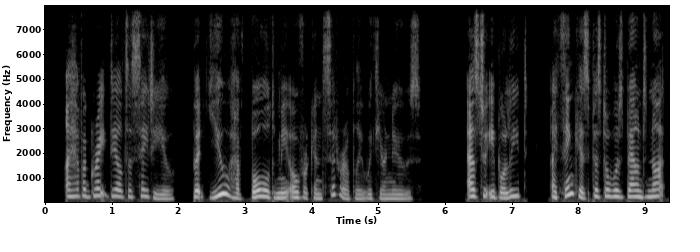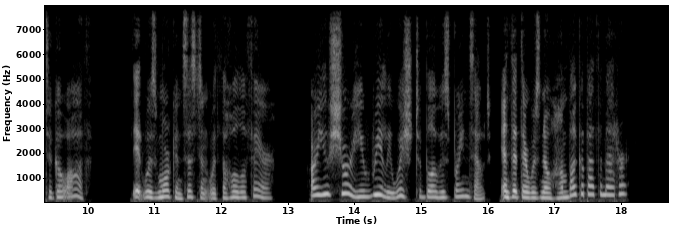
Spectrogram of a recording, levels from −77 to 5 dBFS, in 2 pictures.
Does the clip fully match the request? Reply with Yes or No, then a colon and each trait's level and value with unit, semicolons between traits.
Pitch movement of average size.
Yes: average, 5.0 semitones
